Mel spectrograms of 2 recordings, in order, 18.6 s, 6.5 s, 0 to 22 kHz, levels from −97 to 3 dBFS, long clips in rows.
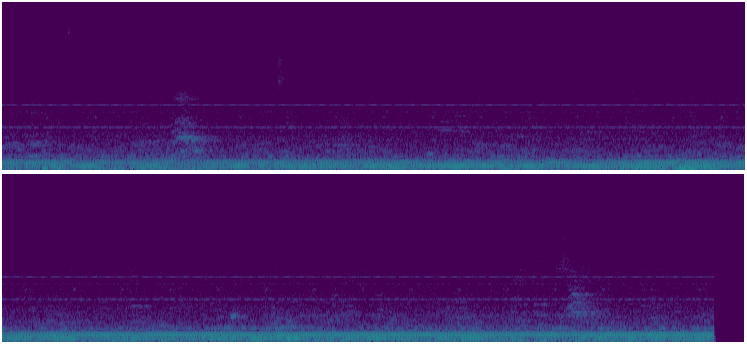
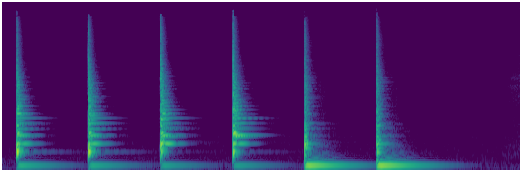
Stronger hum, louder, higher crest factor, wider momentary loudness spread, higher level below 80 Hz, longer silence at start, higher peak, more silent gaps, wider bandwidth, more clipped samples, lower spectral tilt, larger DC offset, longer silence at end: neither; second, -61 LUFS vs -27 LUFS; second, 14 dB vs 26 dB; second, 5 LU vs 19 LU; second, -60 dBFS vs -36 dBFS; second, 0 s vs 0.2 s; second, -44 dBFS vs -4 dBFS; neither; first, 16 kHz vs 14.5 kHz; neither; about the same, -7.5 dB/octave vs -6.5 dB/octave; neither; second, 0.35 s vs 1.25 s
